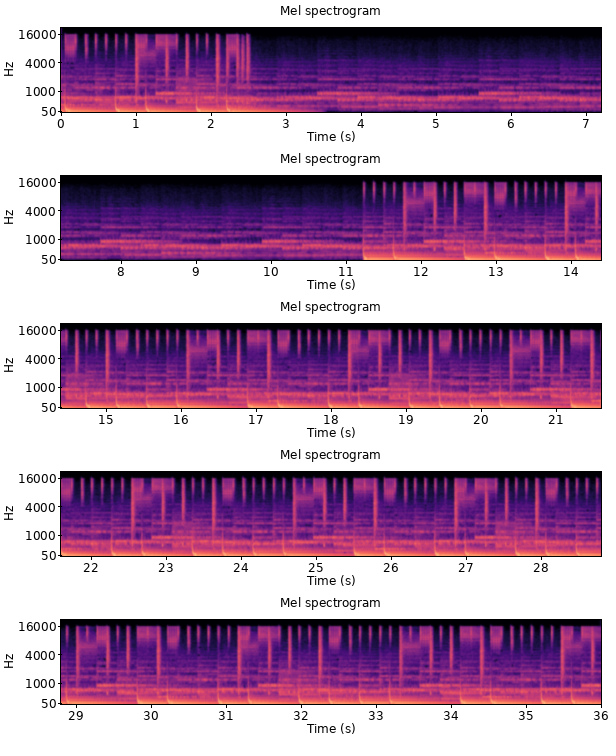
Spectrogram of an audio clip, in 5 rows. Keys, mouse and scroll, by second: 1.8 ctrl+click, 3.4 ctrl+click, 5.7 ctrl+click, 8.1 ctrl+click, 9.0 click, 10.8 ctrl+click, 12.3 ctrl+click, 13.5 ctrl+click, 13.9 click, 14.8 alt+scroll down 1, 17.6-18.1 typing, 18.8-19.5 alt+scroll up 2, 19.5 click, 21.6 ctrl+click, 22.2 ctrl+click, 22.5 ctrl+click, 23.2 ctrl+click, 24.0 ctrl+click, 25.2 ctrl+click, 25.9 ctrl+click, 26.9 click, 27.6-28.0 alt+scroll down 1, 28.3 alt+scroll down 1, 29.7 click, 31.9 ctrl+click, 34.8 ctrl+click.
